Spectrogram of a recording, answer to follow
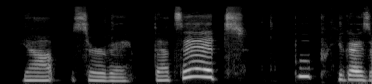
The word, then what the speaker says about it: CeraVe: CeraVe.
